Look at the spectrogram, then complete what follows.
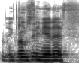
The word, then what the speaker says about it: quinceañeras: And I'm pretty sure, if I'm saying it right, when they turn the quinceañera, if I'm not mistaken, Quinceañeras.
